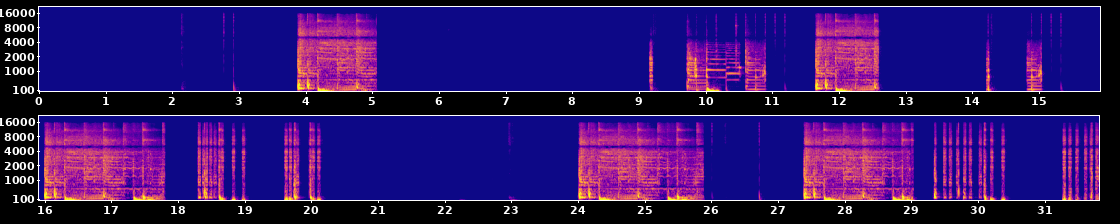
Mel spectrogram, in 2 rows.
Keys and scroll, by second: 2.2 space, 4.8 space, 7.6 shift+,, 8.2 shift+,, 9.2 space, 12.4 space, 13.3 ctrl+z, 14.3 space, 17.5 space, 21.2 g, 22.3 Delete, 22.9 space, 25.6 space, 26.2 space, 28.5 space.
